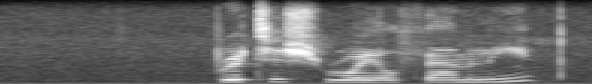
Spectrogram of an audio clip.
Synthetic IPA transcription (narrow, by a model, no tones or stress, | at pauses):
b̥ɹɪtʰɪʃɹɔɪəlˠfæmli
